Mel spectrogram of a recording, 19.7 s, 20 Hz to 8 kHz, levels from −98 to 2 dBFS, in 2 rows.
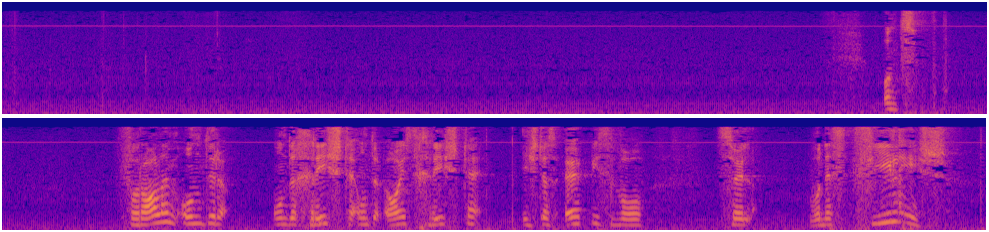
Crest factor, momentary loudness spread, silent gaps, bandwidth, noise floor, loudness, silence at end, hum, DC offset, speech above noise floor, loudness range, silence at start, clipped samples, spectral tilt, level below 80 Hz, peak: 24 dB; 26 LU; none; 6.6 kHz; -59 dBFS; -32 LUFS; 0 s; 50 Hz at -65 dBFS; under 0.1%; 26 dB; 10 LU; 0.1 s; under 0.1%; -2 dB/octave; -62 dBFS; -14 dBFS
